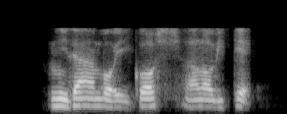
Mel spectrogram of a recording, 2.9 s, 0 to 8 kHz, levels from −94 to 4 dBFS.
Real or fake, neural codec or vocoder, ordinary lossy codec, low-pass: fake; codec, 16 kHz in and 24 kHz out, 0.9 kbps, LongCat-Audio-Codec, four codebook decoder; AAC, 16 kbps; 7.2 kHz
